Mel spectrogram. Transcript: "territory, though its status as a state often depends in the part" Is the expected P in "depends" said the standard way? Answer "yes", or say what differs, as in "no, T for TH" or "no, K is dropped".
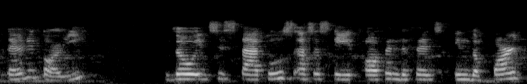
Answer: no, F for P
